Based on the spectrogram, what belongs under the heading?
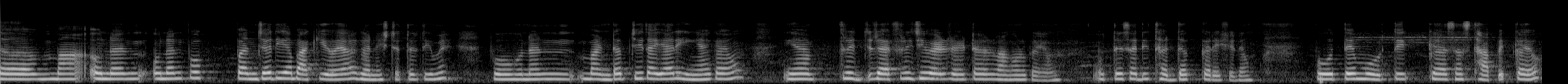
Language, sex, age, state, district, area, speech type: Sindhi, female, 18-30, Gujarat, Surat, urban, spontaneous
